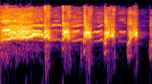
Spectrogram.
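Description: A high-pitched scream that wavers in pitch, breaking after about half a second into short repeated bursts like laughter.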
